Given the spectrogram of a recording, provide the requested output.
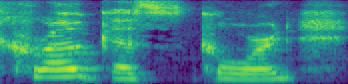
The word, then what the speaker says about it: crocus cord: It's crocus cord, and it's crocus, like the flower, crocus cord, or Love crocus cloth.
